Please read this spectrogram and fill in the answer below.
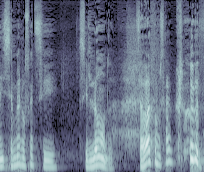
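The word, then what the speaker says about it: Lempdes: Et puis au début, j'écorchais, mais bien. Parce que ça s'écrit L-E-M-P-D-E-S. Alors, je sais pas ce que je disais. Qu'est-ce que je disais, Claude? Lampt. Lampt, voilà, phonétiquement, quoi.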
